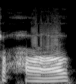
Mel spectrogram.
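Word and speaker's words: ح: This Ha without a dot is Ha. Ha. It's light. And this Kha, this one is with a dot on the top is heavy.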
